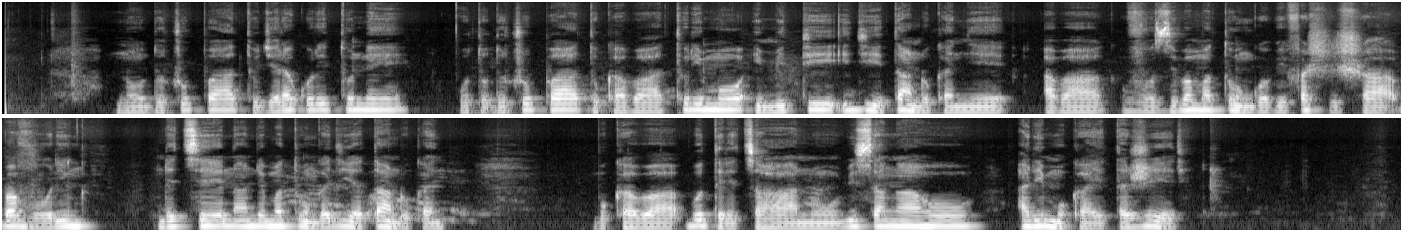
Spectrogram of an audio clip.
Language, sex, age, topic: Kinyarwanda, male, 25-35, agriculture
